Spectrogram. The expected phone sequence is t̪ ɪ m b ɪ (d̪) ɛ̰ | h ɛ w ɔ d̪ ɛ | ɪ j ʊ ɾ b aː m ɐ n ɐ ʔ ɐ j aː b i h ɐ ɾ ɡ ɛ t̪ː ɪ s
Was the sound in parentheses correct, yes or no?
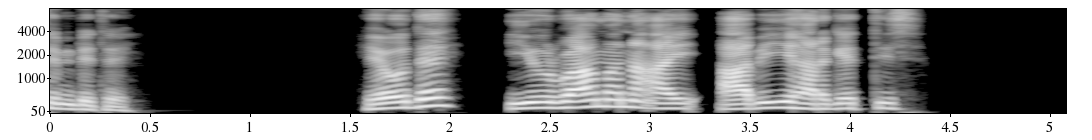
no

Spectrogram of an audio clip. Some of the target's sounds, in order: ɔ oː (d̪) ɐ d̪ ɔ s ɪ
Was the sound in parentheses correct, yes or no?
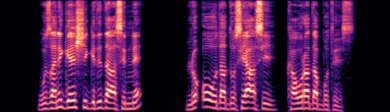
yes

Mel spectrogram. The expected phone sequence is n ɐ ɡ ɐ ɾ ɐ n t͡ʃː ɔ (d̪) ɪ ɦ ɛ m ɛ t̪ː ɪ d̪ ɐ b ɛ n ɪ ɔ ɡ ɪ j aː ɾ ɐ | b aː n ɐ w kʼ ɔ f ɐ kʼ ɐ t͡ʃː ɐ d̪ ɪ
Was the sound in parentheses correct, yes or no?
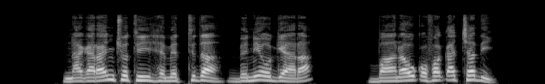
no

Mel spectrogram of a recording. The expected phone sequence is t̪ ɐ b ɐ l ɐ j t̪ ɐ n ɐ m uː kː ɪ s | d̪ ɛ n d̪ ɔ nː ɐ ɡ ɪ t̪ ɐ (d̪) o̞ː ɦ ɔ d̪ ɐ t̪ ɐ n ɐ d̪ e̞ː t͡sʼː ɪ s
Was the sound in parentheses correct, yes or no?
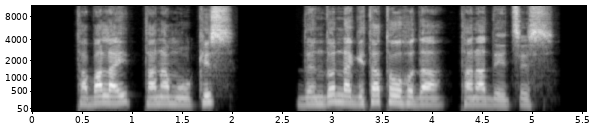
no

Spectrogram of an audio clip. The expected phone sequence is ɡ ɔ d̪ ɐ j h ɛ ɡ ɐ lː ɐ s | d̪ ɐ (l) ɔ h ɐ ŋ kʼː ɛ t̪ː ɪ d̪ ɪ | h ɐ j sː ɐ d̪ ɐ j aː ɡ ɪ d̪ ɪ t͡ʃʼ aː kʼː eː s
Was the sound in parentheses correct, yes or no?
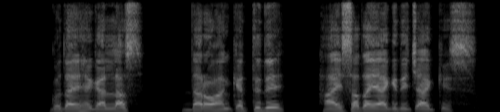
no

